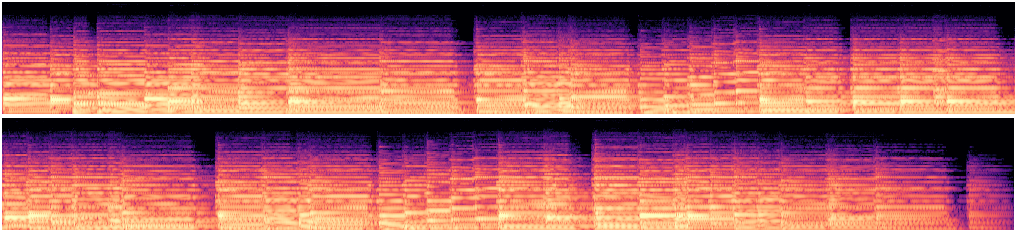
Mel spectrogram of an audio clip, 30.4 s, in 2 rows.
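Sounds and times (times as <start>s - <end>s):
organ in A flat: 0.0s - 30.3s
piano in A flat: 0.0s - 30.3s.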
